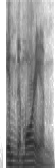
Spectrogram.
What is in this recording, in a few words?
"in memoriam", American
